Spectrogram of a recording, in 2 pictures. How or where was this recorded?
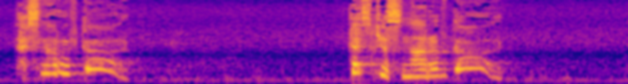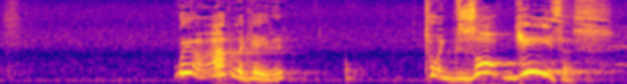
large echoing room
